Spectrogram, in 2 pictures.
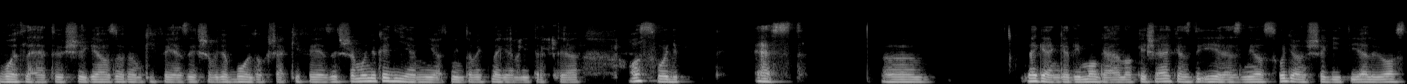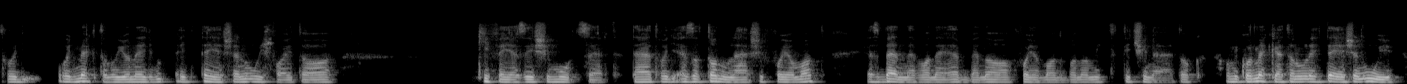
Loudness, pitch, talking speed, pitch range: -27 LUFS, 115 Hz, 130 wpm, 110-125 Hz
